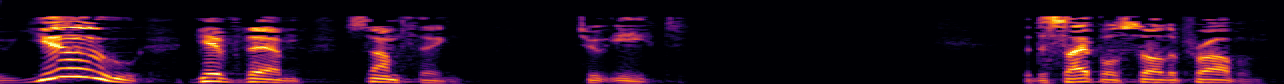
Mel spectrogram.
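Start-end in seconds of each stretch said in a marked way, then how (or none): 0.0-3.3 long, emphatic You at the start; stress on You. Shown as a demonstration. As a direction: punch and stretch You, then slow down. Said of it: "His emphasis was on the word".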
